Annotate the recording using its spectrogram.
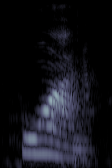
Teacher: you will more hear the A sound than the U sound.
